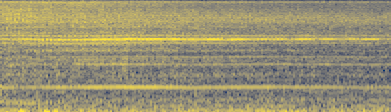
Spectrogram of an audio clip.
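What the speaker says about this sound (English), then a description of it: "The helicopter goes forward and to the right on its own" A RAGE RC Hero Copter radio-controlled helicopter hovers close by, its rotor giving a steady, even whir with a thin whine running through it the whole time.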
